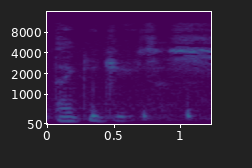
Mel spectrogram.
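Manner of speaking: breathy whispered thanks; whispered prayer. Real, not acted.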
